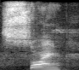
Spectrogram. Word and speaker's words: xoan: lưu ý các bạn trong tiếng xoan có vần o a n o khi đọc các bạn nhớ chọn miệng để phát âm đúng vần oan nhé bây giờ cô mới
